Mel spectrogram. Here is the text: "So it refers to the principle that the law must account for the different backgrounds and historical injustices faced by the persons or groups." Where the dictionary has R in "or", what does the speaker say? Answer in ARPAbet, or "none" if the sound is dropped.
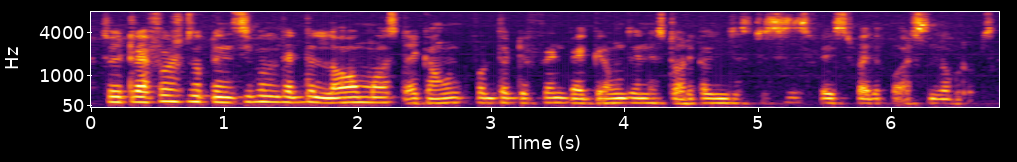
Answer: L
